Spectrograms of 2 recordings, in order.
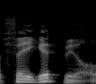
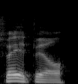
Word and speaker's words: Fayetteville: yeah oh well uh fayetteville i thought it was uh faye gitville well all right so it's fayetteville i guess the old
